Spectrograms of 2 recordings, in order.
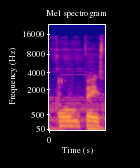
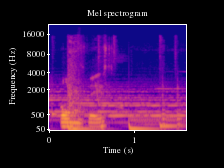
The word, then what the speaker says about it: Hommeface: You get the handy dandy Hommeface bag. The H is silent. That's a silent H there. Hommeface, because it's French for man face.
